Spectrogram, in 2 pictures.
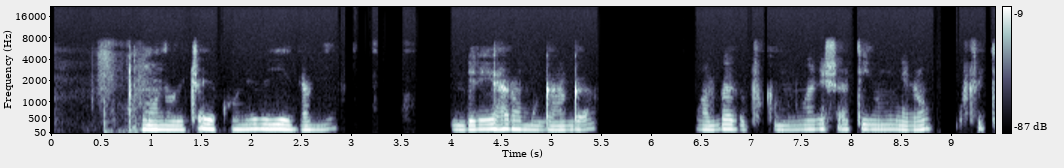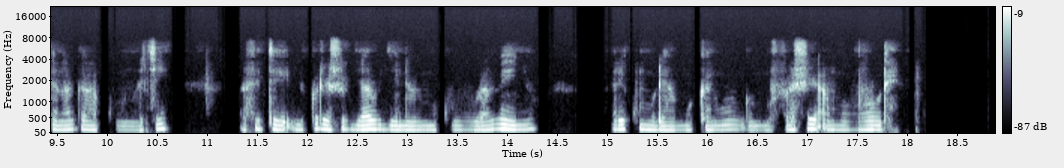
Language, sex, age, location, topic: Kinyarwanda, male, 25-35, Kigali, health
